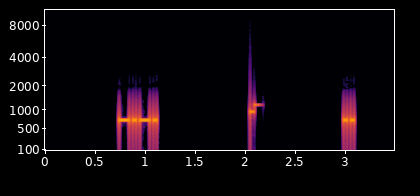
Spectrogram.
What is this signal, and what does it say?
Morse code, heard as a keyed tone, about 36 wpm, 700 Hz. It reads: C I
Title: Single Letters 35wpm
